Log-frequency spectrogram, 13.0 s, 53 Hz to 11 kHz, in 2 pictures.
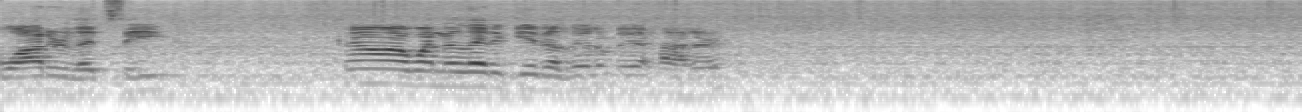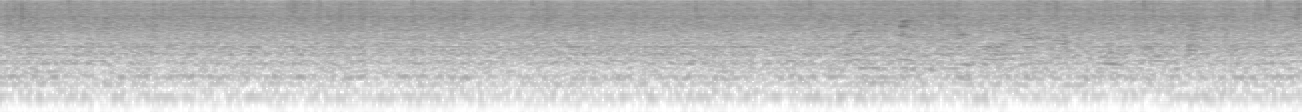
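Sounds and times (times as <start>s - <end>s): exhaust vent fan: 0.0s - 13.0s
gas burners hissing: 0.0s - 13.0s
water drops sizzling on griddle: 0.0s - 13.0s.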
